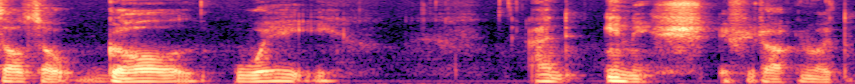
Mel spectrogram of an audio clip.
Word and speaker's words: Inis: As an aside, it's also Galway and Inish if you're talking about the board game, which is Irish for island.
